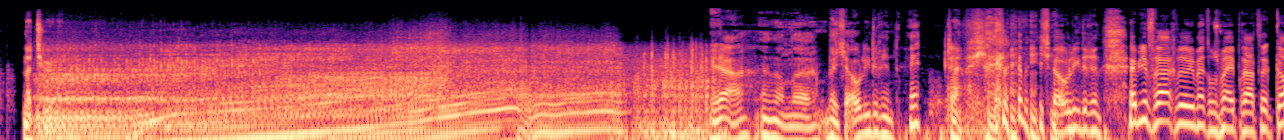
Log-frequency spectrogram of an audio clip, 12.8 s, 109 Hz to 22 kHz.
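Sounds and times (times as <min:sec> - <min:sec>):
speech: 0:00.2 - 0:00.6, 0:07.1 - 0:12.8
Lamborghini 650 hp 4-liter Audi RS6 engine revving: 0:00.3 - 0:07.1
laughter: 0:09.5 - 0:11.2.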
